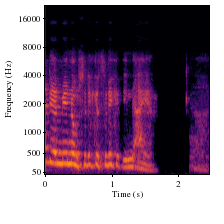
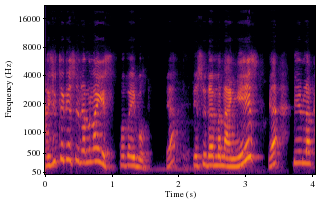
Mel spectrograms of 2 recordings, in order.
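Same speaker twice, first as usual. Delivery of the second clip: usual speaking voice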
